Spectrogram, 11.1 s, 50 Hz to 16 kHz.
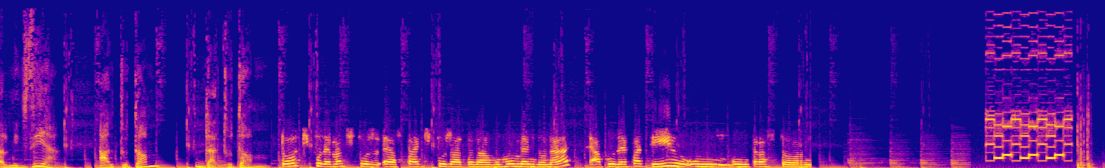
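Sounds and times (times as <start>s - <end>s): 
speech: 0.0s - 8.2s
electronic telephone ringing in a two-tone warble: 9.8s - 10.8s.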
